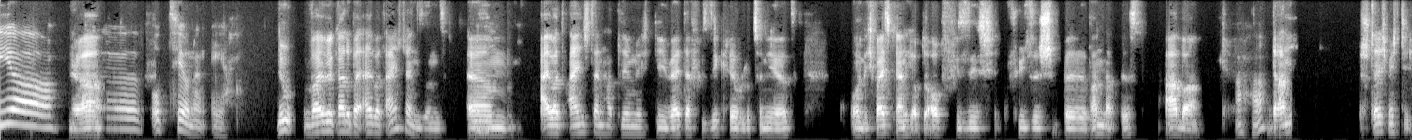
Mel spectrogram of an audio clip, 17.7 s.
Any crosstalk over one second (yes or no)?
no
